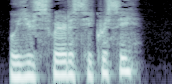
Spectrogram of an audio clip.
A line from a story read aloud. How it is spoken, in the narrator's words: She laughed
